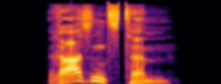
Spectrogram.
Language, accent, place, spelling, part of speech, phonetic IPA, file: German, Germany, Berlin, rasendstem, adjective, [ˈʁaːzn̩t͡stəm], De-rasendstem.ogg
- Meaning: strong dative masculine/neuter singular superlative degree of rasend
